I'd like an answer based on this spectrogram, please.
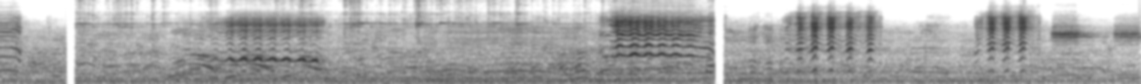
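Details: Young goat kids at a market before being sold, bleating in short wavering bursts of about a second, several calls spread through the stretch over a background of crowd chatter and market noise.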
